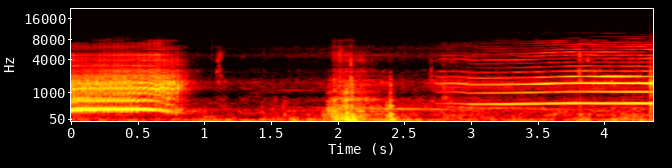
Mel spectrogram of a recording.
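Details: Loud singing male humpback whale beside a kayak: a harsh roaring unit, a short broadband burp-like burst, then a long pure whistled tone held steady to the end.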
